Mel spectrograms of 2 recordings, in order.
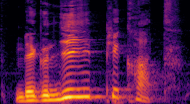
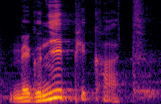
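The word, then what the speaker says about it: Magnificat: 매그니피카트 이렇게 되어 있어요. 발음의 액센트가 니에가 들어있더라고요. 매그니피카트, 바로 마리아의 성가.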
